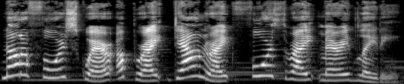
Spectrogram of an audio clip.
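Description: A woman's voice: high-pitched, big pitch swings, unhurried, pushed and bright, faint music behind, exaggerated voice. A woman acting in an audio drama as an outspoken middle-aged leading actress, theatrical, blunt and emphatic. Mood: earnest, emphatic.

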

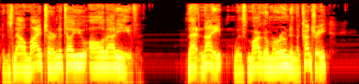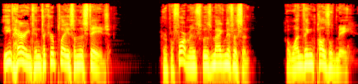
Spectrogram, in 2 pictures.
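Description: An actor playing a suave, cynical theatre critic who narrates a radio drama in an arch, precise, pompous way. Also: male voice, a little high, measured pace, mellow, no echo, soft background music. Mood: arch, suspicious.

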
